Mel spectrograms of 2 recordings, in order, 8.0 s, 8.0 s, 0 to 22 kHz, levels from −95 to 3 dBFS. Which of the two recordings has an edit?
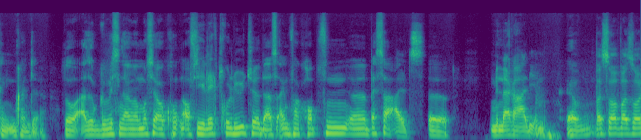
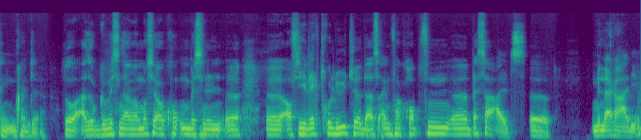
first; 1 cut; at 2.3 s

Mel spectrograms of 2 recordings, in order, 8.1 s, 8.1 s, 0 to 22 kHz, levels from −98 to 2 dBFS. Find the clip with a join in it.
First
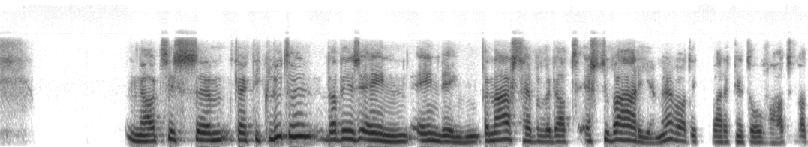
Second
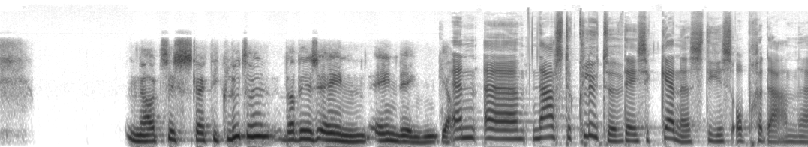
second; 3 cuts; at 1.9 s, 4.4 s, 6.2 s

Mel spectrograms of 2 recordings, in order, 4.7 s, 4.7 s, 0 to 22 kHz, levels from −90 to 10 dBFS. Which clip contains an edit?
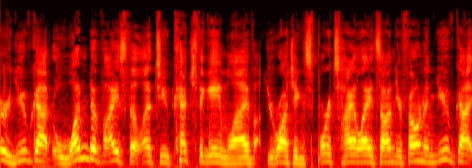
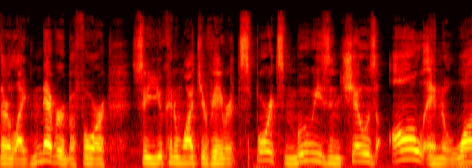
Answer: first; 1 cut; at 2.6 s

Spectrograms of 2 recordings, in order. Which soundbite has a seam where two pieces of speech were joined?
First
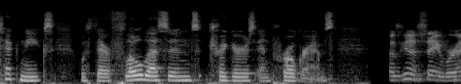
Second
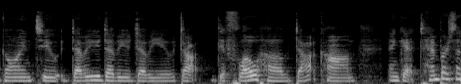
first; 1 cut; at 3.7 s

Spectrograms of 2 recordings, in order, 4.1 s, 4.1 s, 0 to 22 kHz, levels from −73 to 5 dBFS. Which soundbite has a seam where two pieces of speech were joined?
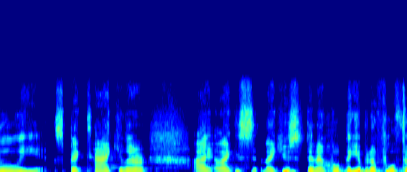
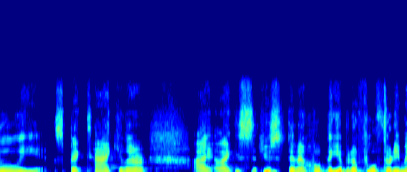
second; 1 cut; at 2.6 s

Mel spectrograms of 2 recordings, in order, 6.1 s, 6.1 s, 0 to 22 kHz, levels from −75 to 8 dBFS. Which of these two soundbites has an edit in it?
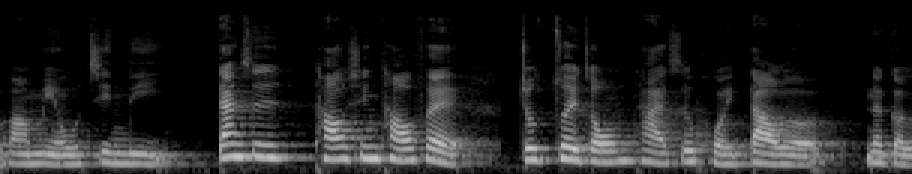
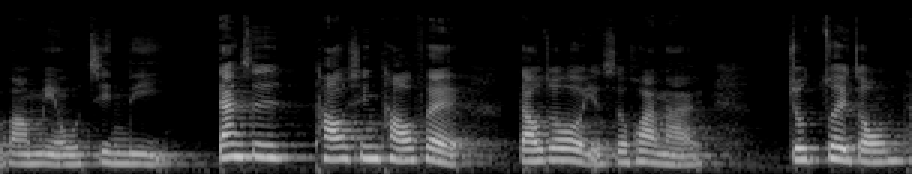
first; 1 cut; at 3.3 s

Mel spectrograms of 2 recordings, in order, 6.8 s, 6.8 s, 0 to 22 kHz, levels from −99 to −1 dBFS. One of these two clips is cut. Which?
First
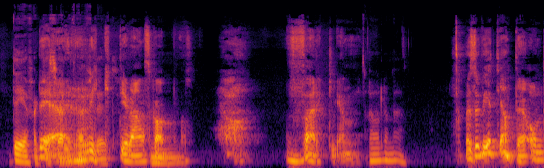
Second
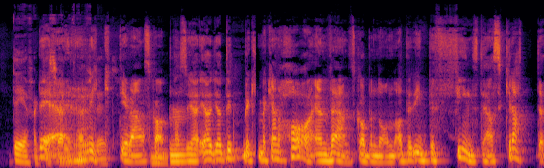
second; 2 cuts; at 2.1 s, 3.2 s

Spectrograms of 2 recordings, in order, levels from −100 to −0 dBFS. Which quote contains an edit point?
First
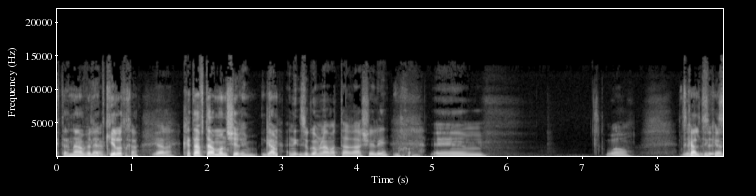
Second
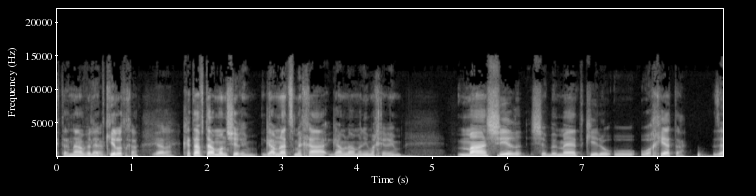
first; 2 cuts; at 2.9 s, 4.9 s

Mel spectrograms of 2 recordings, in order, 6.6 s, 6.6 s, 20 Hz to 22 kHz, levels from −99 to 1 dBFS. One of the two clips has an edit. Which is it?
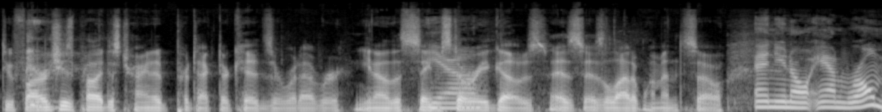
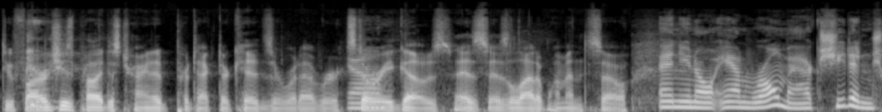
second; 1 cut; at 2.6 s

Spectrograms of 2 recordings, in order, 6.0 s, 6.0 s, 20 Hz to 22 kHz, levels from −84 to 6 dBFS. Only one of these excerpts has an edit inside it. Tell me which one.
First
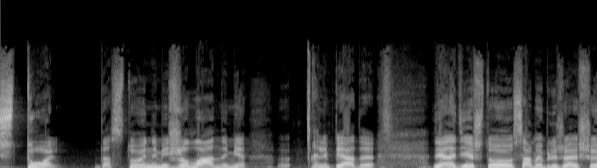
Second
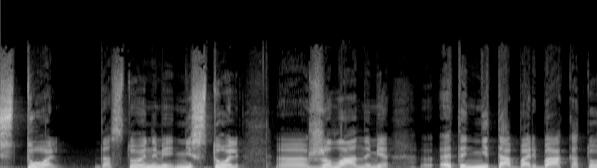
first; 2 cuts; at 1.7 s, 2.9 s

